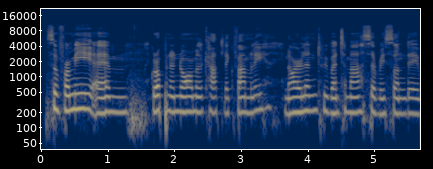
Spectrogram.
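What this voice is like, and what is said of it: Irish accent. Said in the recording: “I'm from County Laois in Ireland. You can probably tell by my accent.”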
